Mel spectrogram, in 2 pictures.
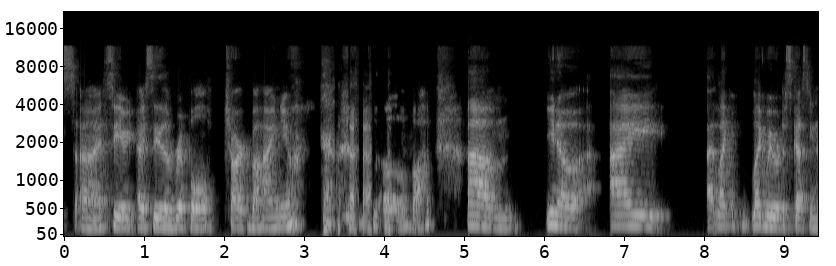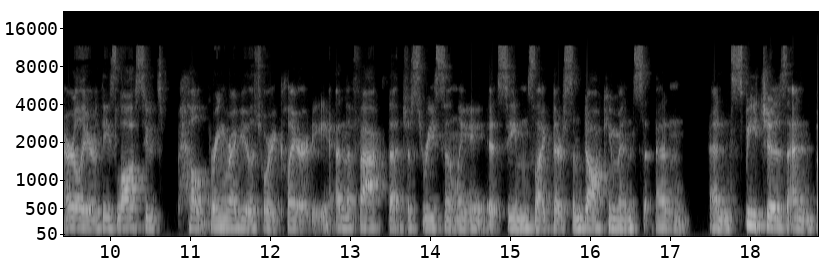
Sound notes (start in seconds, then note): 3.2 interviewer chuckles; 3.2 chuckles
